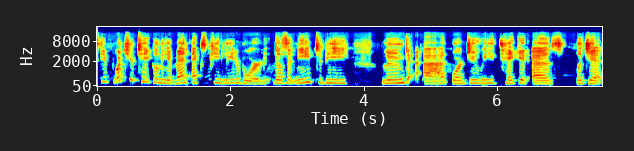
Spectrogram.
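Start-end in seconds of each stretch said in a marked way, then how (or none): none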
